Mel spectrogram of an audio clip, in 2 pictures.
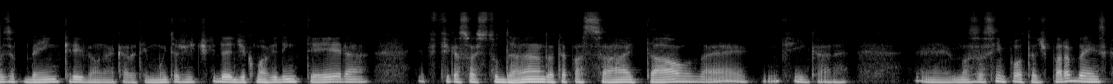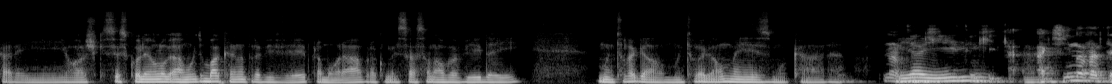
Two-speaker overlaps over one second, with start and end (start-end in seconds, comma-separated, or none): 20.1-21.7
